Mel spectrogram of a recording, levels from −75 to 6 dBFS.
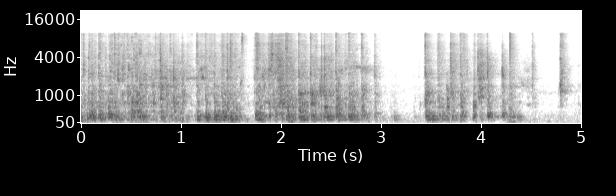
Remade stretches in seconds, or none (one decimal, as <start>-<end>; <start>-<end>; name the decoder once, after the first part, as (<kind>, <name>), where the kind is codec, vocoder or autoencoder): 0.7-5.0 (autoencoder, DAC-VAE)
